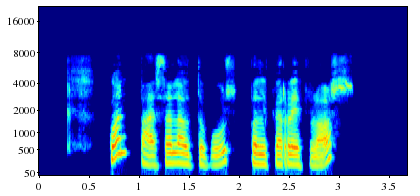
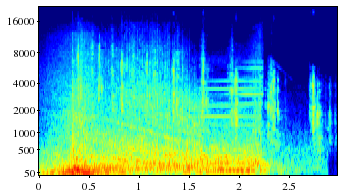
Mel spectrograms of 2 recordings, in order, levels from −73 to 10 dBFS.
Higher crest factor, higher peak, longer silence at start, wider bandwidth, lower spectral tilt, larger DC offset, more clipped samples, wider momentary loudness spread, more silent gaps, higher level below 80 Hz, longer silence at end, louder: about the same, 18 dB vs 14 dB; about the same, -2 dBFS vs 0 dBFS; first, 0.3 s vs 0 s; second, 8 kHz vs 15 kHz; about the same, -4.5 dB/octave vs -5.5 dB/octave; neither; second, under 0.1% vs 0.1%; first, 18 LU vs 13 LU; first, 0.57-0.70 s, 0.92-1.01 s, 1.99-2.11 s vs none; second, -64 dBFS vs -18 dBFS; first, 0.55 s vs 0.15 s; second, -18 LUFS vs -14 LUFS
